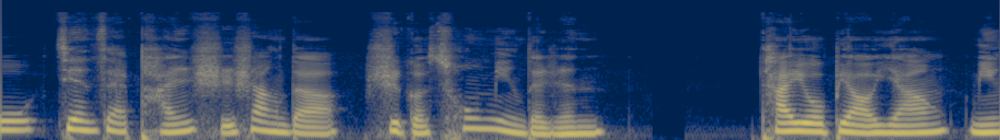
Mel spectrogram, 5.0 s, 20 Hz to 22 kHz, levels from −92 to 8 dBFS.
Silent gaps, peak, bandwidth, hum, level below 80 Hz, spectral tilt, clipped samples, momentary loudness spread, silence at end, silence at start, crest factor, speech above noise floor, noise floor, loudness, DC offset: none; -2 dBFS; 10.5 kHz; none; -42 dBFS; -7.5 dB/octave; under 0.1%; 8 LU; 0 s; 0 s; 16 dB; 51 dB; -69 dBFS; -19 LUFS; under 0.1%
